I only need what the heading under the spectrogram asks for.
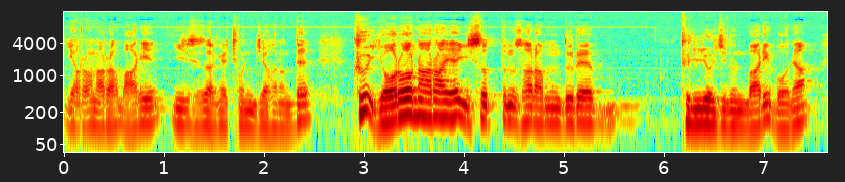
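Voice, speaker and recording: A man preaching from the pulpit of a church sanctuary, his voice sitting at an ordinary middle pitch. He keeps the sermon conversational and often stops to ask the congregation questions. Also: darkish tone.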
